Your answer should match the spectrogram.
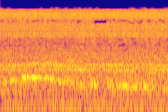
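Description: Water running steadily from a kitchen tap into the sink, filling dirty pans to soak.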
